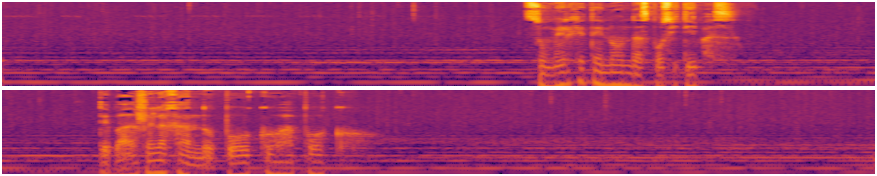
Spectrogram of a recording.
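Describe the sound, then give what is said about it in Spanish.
Steady, soft rainfall hisses throughout over a low, sustained musical drone, with a calm voice speaking gently in two brief passages. “Ahora imagina que está lloviendo y escucha el sonido del agua.”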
